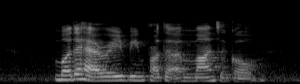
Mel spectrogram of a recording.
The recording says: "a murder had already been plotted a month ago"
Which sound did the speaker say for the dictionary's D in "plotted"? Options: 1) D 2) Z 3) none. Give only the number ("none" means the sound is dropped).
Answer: 3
